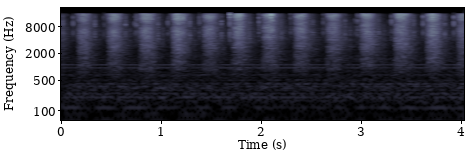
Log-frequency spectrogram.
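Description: Trigger spray bottle squeezed rapidly, about four short hissing sprays a second, misting water onto potting soil to moisten the seeds.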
